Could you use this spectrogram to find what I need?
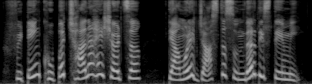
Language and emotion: Marathi, happy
